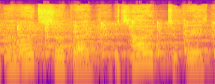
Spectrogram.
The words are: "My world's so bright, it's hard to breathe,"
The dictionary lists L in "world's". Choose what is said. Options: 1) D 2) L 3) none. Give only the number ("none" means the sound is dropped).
3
